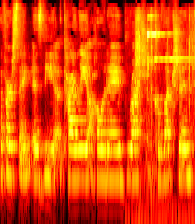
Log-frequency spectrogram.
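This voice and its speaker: A fairly high-pitched woman talks as noticeable background noise plays beneath her. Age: young. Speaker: lifestyle youtuber. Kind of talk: casual vlog talk to camera.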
